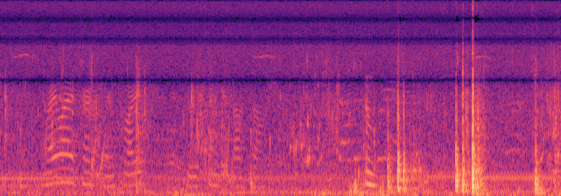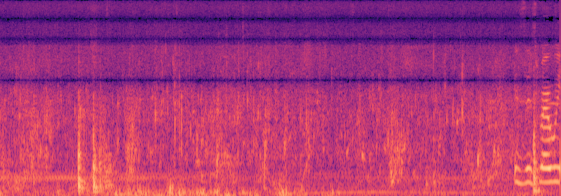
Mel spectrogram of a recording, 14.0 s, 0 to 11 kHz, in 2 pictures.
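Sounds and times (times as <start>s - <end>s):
paddle strokes splashing water: 0.0s - 14.0s
sharp knocks: 4.8s - 7.0s, 8.0s - 8.6s.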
